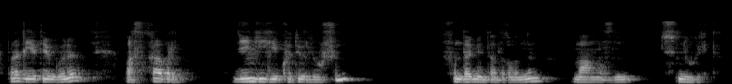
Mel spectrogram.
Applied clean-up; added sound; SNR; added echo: none; none; none; reverberation time 0.4 s.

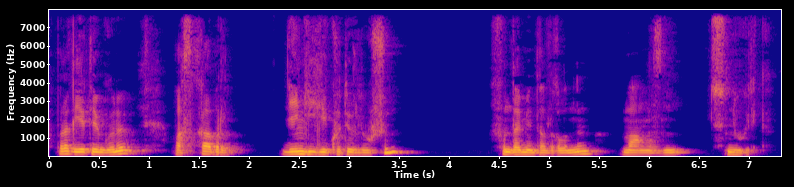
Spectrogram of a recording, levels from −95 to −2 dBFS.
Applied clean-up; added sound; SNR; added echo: none; none; none; none.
